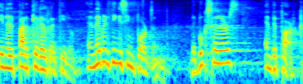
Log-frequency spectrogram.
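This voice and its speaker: Lively intonation from a woman at a medium pitch, against noticeable background noise. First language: Spanish. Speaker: book fair director. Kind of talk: panel discussion. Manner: halting.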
